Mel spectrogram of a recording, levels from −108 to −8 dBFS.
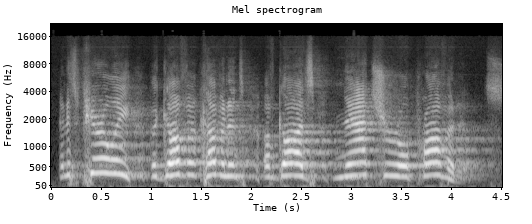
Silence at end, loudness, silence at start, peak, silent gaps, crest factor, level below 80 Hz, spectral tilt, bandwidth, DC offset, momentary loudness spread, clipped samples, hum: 0 s; -22 LUFS; 0.1 s; -6 dBFS; none; 18 dB; -58 dBFS; -4 dB/octave; 13 kHz; under 0.1%; 10 LU; under 0.1%; none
